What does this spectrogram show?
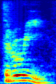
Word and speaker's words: three: tem o r depois então é three three muitas pessoas T um pouco de dificuldade no começo e querem meio que não pronunciar desse jeito querem Cortar esse th e falar three como se fosse se não como se não tivesse o th como se fosse só o TR mas isso tá errado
